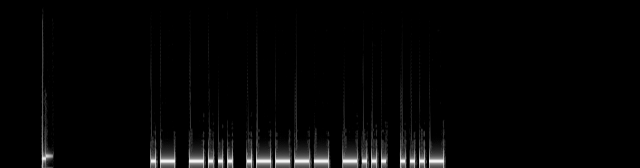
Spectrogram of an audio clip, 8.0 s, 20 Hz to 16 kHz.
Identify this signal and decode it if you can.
Morse code, heard as a keyed tone, about 20 wpm, 700 Hz. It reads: AB1BV
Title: USA Call Signs 20wpm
